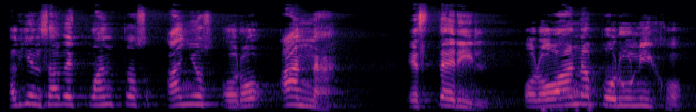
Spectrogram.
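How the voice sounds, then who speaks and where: A man's voice: very high-pitched, animated, measured pace, fairly bright tone. A male pastor preaching a sermon, emphatic and repetitive as he tells a story. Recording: long church hall reverb.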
